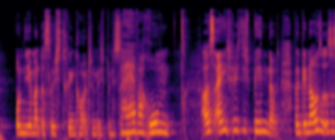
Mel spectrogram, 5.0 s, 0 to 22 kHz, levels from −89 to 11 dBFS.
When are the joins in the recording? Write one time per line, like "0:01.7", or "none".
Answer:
0:03.0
